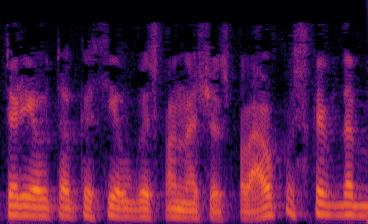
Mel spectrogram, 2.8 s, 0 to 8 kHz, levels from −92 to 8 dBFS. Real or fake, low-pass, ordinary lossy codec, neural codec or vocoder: real; 7.2 kHz; MP3, 24 kbps; none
